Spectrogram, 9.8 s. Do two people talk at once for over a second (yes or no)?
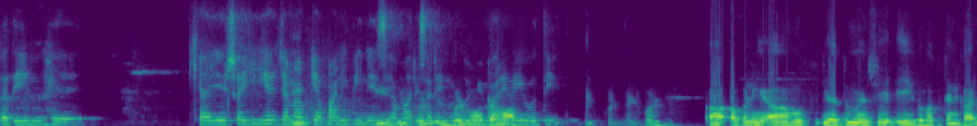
yes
